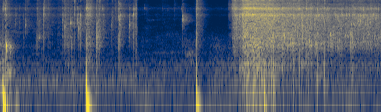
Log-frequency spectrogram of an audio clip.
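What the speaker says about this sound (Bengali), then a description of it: "তেল গরম হয়ে গেছে তেজপাতা গোটা জিরে আর একটা শুকনো লঙ্কা ফোড়ন দিলাম" Bay leaf, whole cumin and a dried chilli hit hot oil for tempering, first with sharp crackles and pops, then a sudden loud, steady hiss and sizzle that carries on to the end, close and without talking.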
